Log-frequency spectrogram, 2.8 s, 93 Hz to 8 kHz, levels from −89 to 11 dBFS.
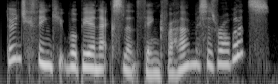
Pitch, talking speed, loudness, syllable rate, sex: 245 Hz, 280 wpm, -19 LUFS, 6.1 syllables/s, female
